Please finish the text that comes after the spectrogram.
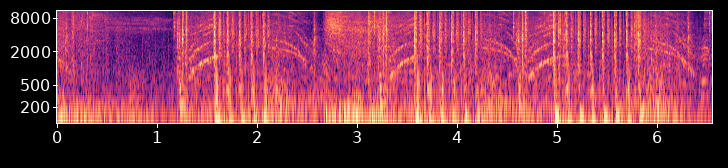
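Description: Gunfire in the video game Mass Effect Legendary Edition, rapid repeated shots with sharp cracks and ringing mechanical echoes, loud and continuous over a rumbling low background, no talking.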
